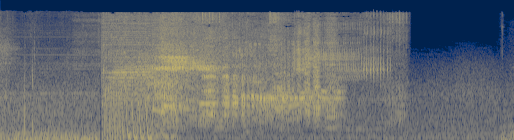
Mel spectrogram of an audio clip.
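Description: A harsh electronic static crackles and buzzes, then cuts off.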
